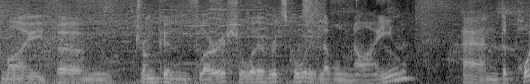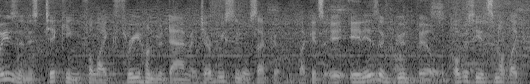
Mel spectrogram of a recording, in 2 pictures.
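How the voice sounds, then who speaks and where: A man giving casual gameplay commentary in an excitable way, repeating phrases for emphasis as he shows clips. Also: mid-range voice. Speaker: gamer showing gameplay clips.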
